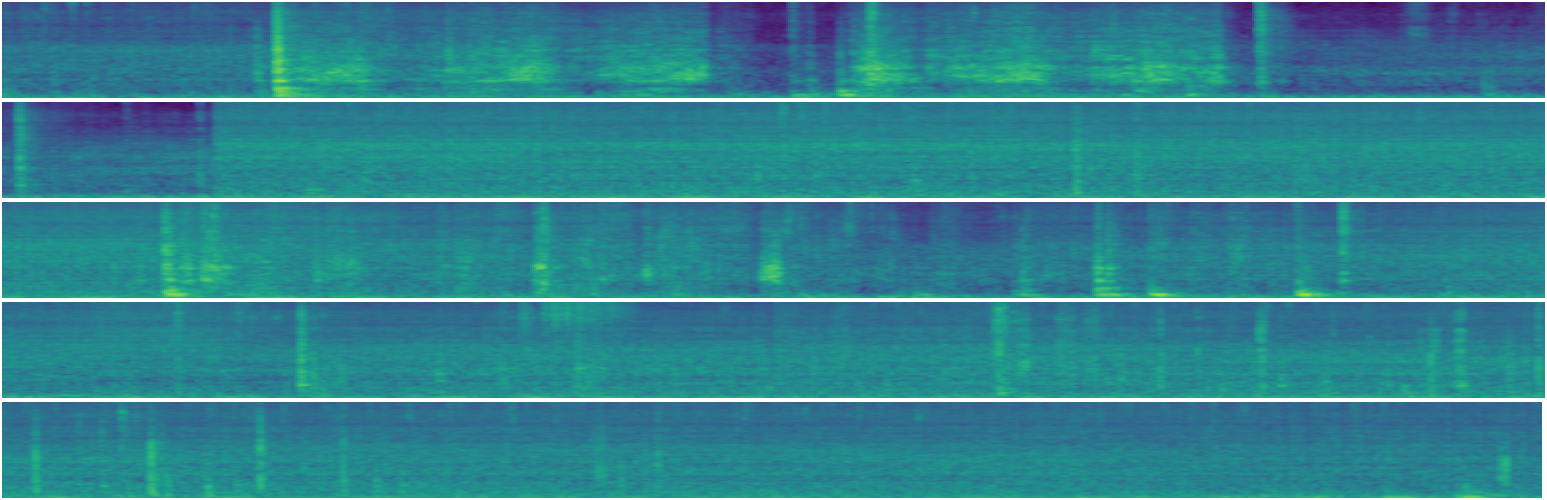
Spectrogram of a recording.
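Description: Soy-and-mirin sauce with ginger sizzling steadily as it simmers in a non-stick frying pan, the sizzle setting in sharply a few seconds in. Near the middle, a spatula stirs the sauce and knocks against the pan several times.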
